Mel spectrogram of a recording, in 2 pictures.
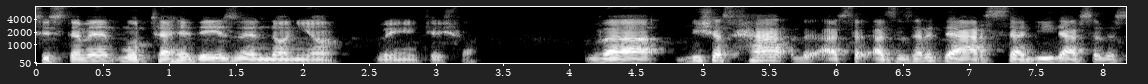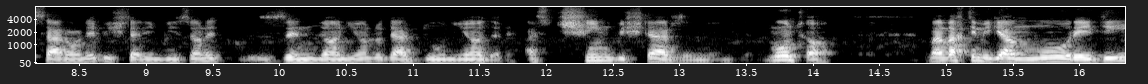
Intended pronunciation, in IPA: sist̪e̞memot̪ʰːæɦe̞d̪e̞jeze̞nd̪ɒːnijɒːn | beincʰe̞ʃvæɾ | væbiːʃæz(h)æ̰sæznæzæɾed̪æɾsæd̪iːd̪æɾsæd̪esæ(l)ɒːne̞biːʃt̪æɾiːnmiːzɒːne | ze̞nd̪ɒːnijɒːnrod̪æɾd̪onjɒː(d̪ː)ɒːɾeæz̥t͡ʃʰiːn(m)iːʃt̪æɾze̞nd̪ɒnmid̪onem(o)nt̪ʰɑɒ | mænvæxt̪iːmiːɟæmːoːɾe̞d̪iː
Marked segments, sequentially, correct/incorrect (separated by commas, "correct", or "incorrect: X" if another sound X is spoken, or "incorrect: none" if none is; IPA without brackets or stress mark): correct, incorrect: ɾ, incorrect: d̪, incorrect: b, correct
